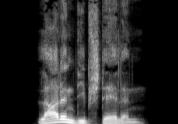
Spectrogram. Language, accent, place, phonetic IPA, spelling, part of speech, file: German, Germany, Berlin, [ˈlaːdn̩ˌdiːpʃtɛːlən], Ladendiebstählen, noun, De-Ladendiebstählen.ogg
- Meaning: dative plural of Ladendiebstahl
